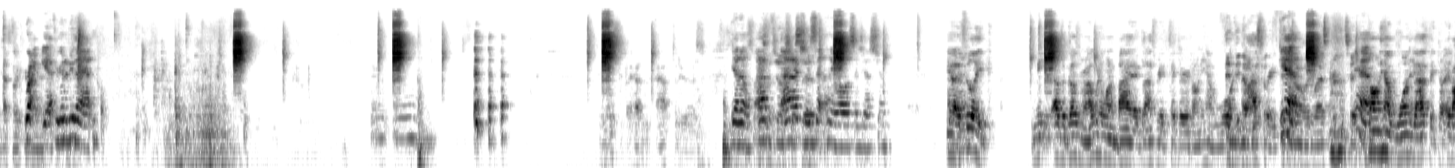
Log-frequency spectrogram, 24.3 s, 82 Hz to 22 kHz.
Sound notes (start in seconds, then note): 3.7 laughter; 3.7 zap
